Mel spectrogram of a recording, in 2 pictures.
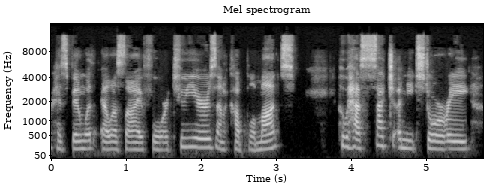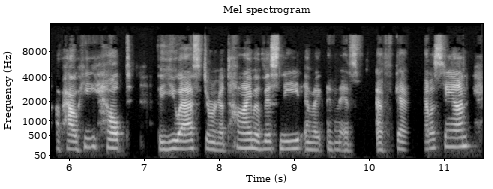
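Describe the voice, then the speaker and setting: Woman, webinar host, lower register, earnest and halting, very dry close sound. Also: no room sound. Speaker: nonprofit leader hosting a virtual town hall. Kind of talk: semi-prepared webinar address.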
